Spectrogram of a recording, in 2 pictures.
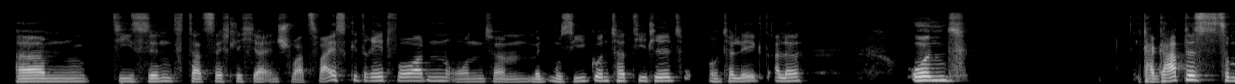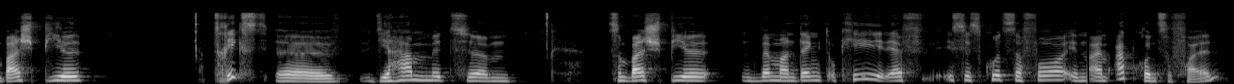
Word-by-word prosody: Ähm, 140 0 +1 0.3
die 140 0 -7
sind 140 +3 -4
tatsächlich 135 +1 -4
ja - - -1
in 65 - -10
schwarz-weiß 205 0 -4
gedreht 180 -2 -5
worden 170 0 -1
und, 130 -2 -11
ähm, 125 +1 -7
mit 125 +4 -6
Musik 145 +5 -7
untertitelt 165 0 -2 0.2
unterlegt 135 - -5
alle. 160 +2 0 1.0
Und 185 +1 +5 1.8
da - - +3
gab - - +4
es 210 0 +5
zum 175 -5 -2
Beispiel 185 +3 +6 1.3
Tricks 340 - 0
äh, 145 -3 +4 0.3
die 155 +1 0
haben 195 +2 +1
mit, 180 -2 -4
ähm 155 -2 -1 0.9
zum 175 -2 -3
Beispiel, 180 -1 +4 0.3
wenn 170 +2 -1
man 170 -2 0
denkt, 185 0 0
okay, 235 0 -3
der 175 - +1
f 180 +8 -7
ist 375 - -9
jetzt 195 0 -4
kurz 215 -1 -1
davor 200 +3 0
in 170 -1 -5
einem 170 -1 -2
Abgrund 175 - 0
zu 145 - -7
fallen, 120 - -4
äh, 335 - -19
170 Hz, 110 wpm, -24 LUFS, 145-185 Hz, 1.8 s, Beispiel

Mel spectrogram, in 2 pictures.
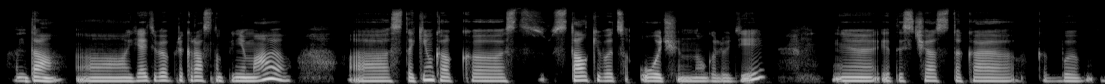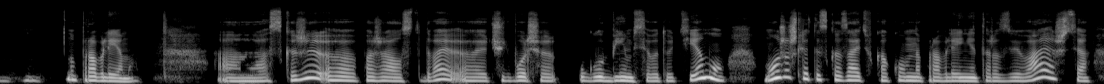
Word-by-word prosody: Н-да, 165 +3 +2
а, 160 0 +1
я 175 +3 +1
тебя 185 +2 0
прекрасно 180 0 -2
понимаю. 170 - +3 0.5
А, 160 0 -1
с 140 - -3
таким 200 +5 +1
как, 170 -5 0 0.2
а, 165 -1 0
с 210 +9 -8
сталкивается 185 -3 0
очень 160 -3 +1
много 155 0 -1
людей. 150 - -1 0.7
Э 165 -1 +2
это 160 +1 -4
сейчас 170 +2 -2
такая 160 +1 -2 0.2
как - - -11
бы, 150 0 -3 0.9
ну, 215 -3 +1
проблема. 160 -6 +1 0.8
А, 150 +1 -2
скажи, 245 - +3
а, 185 -3 +2
пожалуйста, 170 -4 -2
давай, 170 -4 0
а, - - -7
чуть 165 +3 -4
больше 170 -1 -1 0.2
углубимся 170 -1 +1
в - - -2
эту 160 +1 -4
тему, 215 - +5 0.4
можешь 300 +8 +5
ли 255 - +4
ты 225 - -2
сказать, 195 -4 0
в - - -20
каком 175 +1 -2
направлении 165 -1 +1
ты 150 +3 -6
развиваешься, 165 - 0
165 Hz, 120 wpm, -21 LUFS, 160-185 Hz, 0.9 s, тему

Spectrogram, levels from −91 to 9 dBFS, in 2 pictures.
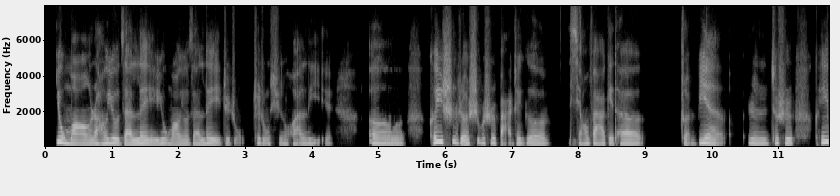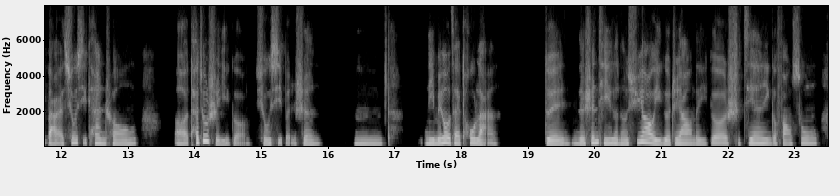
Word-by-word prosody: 又 280 -1 +7
忙， 195 -3 +3
然 205 -1 +2
后 215 +3 +2
又 225 -2 +4
在 190 -2 +2
累 200 0 +4
又 210 +3 0
忙 185 -1 -2
又 195 - -2
在 195 0 -3
累 215 +2 +1
这 210 - -7
种 255 - -15
这 235 - -4
种 210 - -6
循 195 - -8
环 200 +2 -5
里。 250 +8 -8 0.5
呃， 220 -2 +2 0.6
可 265 - +3
以 290 - +10
试 285 0 0
着 210 -4 +3
是 - - -3
不 - - -4
是 240 +1 -1
把 225 - -5
这 215 +1 -1
个 100 - 0 0.3
想 200 +6 -5
法 205 -3 0
给 - - -4
它 200 0 0 0.6
转 215 - -6
变， 235 -2 +3 0.3
嗯， 210 -1 0
就 250 - -1
是， 225 -2 0 0.3
可 275 - -1
以 285 - +7
把 280 - 0
休 260 0 0
息 260 +1 -5
看 225 -3 0
成， 200 0 -2 0.5
呃， 100 0 -1
它 270 - +1
就 335 +4 +6
是 190 -10 -2
一 175 - -5
个 215 - -8
休 205 -1 -3
息 205 - -4
本 - - -7
身。 200 +1 -3 0.5
嗯， 195 -1 -2 0.6
你 205 -1 +3
没 210 - +4
有 260 +1 +7
在 215 -3 +1
偷 225 +1 0
懒， 200 +1 -1 0.7
对， 200 -1 +2
你 220 - -5
的 210 - +2
身 260 +5 +3
体 215 -5 +1
可 215 -2 +3
能 200 0 0
需 265 +7 -2
要 270 -4 +6
一 190 -1 +2
个 200 -1 +2
这 210 0 0
样 200 -1 +1
的 200 - -1
一 195 0 -4
个 105 - 0
时 205 - -5
间、 215 +1 +1
一 210 - -1
个 - - -3
放 195 0 -3
松。 215 +2 -3
205 Hz, 215 characters per minute, -23 LUFS, 195-225 Hz, 0.7 s, 以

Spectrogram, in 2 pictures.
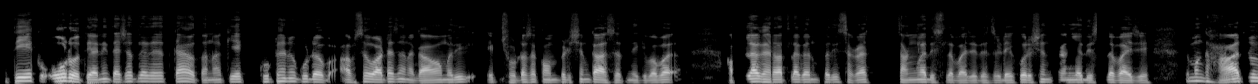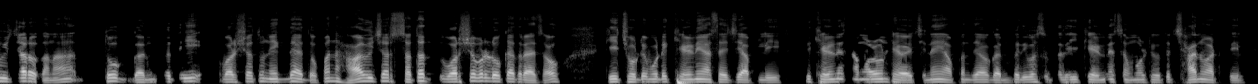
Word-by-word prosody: ती 160 - +7
एक 165 - -1
ओढ 155 +2 +7
होती 120 -5 +6
आणि 110 +4 +3
त्याच्यातल्या 140 +4 0
त्याच्यात 135 0 -1
काय 140 +1 +4
होतं 100 -5 -2
ना 105 - -4
की 125 - -1
एक 125 - -1
कुठं 145 +2 -1
ना 145 - +1
कुठं 120 -4 +3 0.3
असं 125 +5 -1
वाटायचं 125 +2 +3
ना 105 - -4
गावामध्ये 105 +5 +1 0.3
एक 105 - -8
छोटासा 110 +3 -2
कॉम्पिटिशन 110 +1 -4
का - - +6
असत 100 -1 -4
नाही 95 -1 -8
की 95 - -9
बाबा 100 +3 +2 0.6
आपल्या 135 0 +4
घरातला 115 -1 +3
गणपती 110 0 -2
सगळ्यात 105 0 -2 0.3
चांगला 105 +2 0
दिसला 105 -1 -5
पाहिजे, 95 0 -2
त्याचं 95 +1 -6
डेकोरेशन 100 +4 -1
चांगलं 105 -1 -2
दिसलं 100 +1 -2
पाहिजे. 90 -3 +1
तर 90 - -19
मग 165 -2 -1
हा 105 +4 +5
जो 160 - +3
विचार 145 +1 +3
होता 95 -8 +2
ना, 100 +4 -3 0.4
तो 150 +1 +5 0.2
गणपती 135 +7 -1 0.2
वर्षातून 135 +4 -1
एकदा 130 +3 +1
येतो. 110 -5 0
पण 145 +1 -2
हा 95 +8 +5
विचार 150 +1 +1
सतत 130 +5 +1
वर्षभर 155 +6 +3
डोक्यात 135 -3 +3
राहायचा, 100 -5 +1
हो. - - +2 0.5
की 125 +1 +2
छोटे-मोठे 125 +1 0
खेळणी 115 +2 +3
असायची 115 -1 0
आपली, 105 0 -2
ती 125 +5 -12
खेळणी 120 +2 +1
सांभाळून 120 +1 0
ठेवायची, 100 -5 0
"नाही 120 +3 -1
आपण 110 +1 -9
जेव्हा 110 0 0
गणपती 105 +3 -3
बसवू 115 -1 -4
तर 110 - -5
ही 115 - -1
खेळणे 110 +1 -1
समोर 110 0 -5
ठेवली 105 0 -5
तर 110 - -14
छान 115 +3 +2
वाटतील." 100 -3 -4
115 Hz, 195 wpm, -23 LUFS, 105-130 Hz, 0.6 s, ती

